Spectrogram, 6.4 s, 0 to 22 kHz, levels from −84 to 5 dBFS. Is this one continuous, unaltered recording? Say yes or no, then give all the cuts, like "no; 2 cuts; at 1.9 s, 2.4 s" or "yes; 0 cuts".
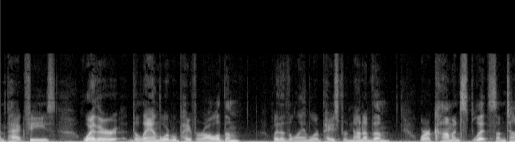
yes; 0 cuts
